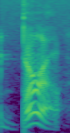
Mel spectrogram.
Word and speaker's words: burgh: would use b-u-r-g-h and the correct pronunciation would be burrow if it was named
